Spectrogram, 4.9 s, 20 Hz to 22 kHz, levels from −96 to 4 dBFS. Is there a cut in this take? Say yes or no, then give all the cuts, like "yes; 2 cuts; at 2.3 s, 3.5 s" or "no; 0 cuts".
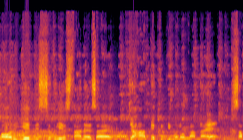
no; 0 cuts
